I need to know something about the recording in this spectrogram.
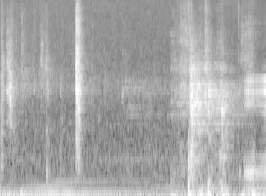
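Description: Metal domed lid of a Brinkmann electric smoker set down onto the smoker body, a sharp clank about one and a half seconds in, with a lighter click just before it and a drawn-out spoken "uh" underneath.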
